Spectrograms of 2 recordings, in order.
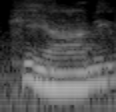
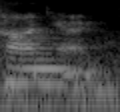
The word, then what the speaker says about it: Kanye: The other person I looked at today was Keani West. Kanye. Kanye always say his name wrong. It says Keani like Keanu and I know and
